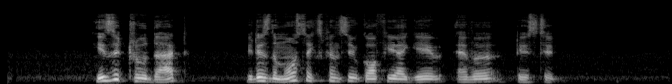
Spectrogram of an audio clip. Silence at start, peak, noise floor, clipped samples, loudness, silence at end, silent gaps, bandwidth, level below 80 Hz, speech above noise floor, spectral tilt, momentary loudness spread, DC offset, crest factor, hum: 0.95 s; -4 dBFS; -62 dBFS; under 0.1%; -23 LUFS; 1.2 s; none; 11.5 kHz; -74 dBFS; 40 dB; -5.5 dB/octave; 13 LU; under 0.1%; 18 dB; none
